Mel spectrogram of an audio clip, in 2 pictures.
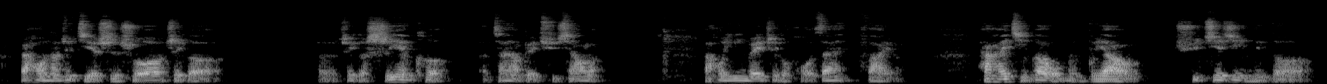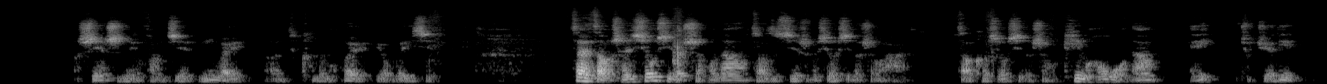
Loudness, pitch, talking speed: -28 LUFS, 105 Hz, 225 characters per minute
